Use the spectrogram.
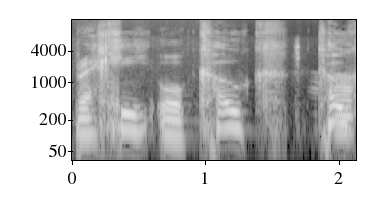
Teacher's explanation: the K sound becomes a H sound, right? Yeah, it sounds like it's like it sometimes sounds like French or German, you know.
